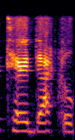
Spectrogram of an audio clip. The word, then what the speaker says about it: pterodactyl: Joke of today: why can't you hear a pterodactyl go to the bathroom? Because this P is silent.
